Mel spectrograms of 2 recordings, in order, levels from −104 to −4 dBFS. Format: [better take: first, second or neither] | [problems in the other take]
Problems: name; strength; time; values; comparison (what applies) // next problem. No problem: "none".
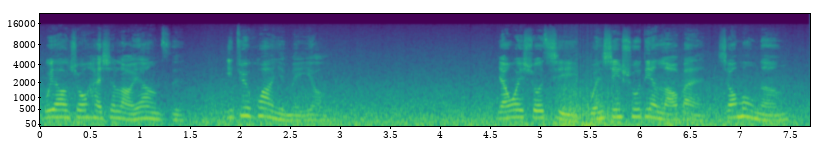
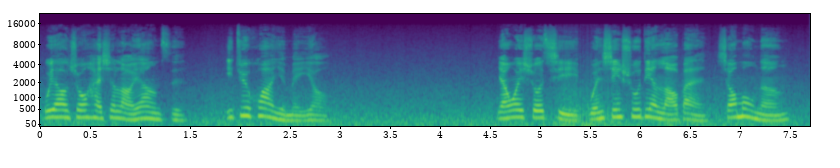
second | wind noise on the microphone; heavy; 8 dB below the speech; occasional gusts in the second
